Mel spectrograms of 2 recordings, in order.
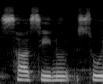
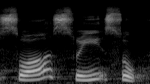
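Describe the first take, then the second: First: The s sounds are light and thin. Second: The s sounds are heavy and full. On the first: The speaker calls it wrong. "नहीं पढ़ेंगे" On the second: The speaker calls it right. "पुर अदा करेंगे"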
